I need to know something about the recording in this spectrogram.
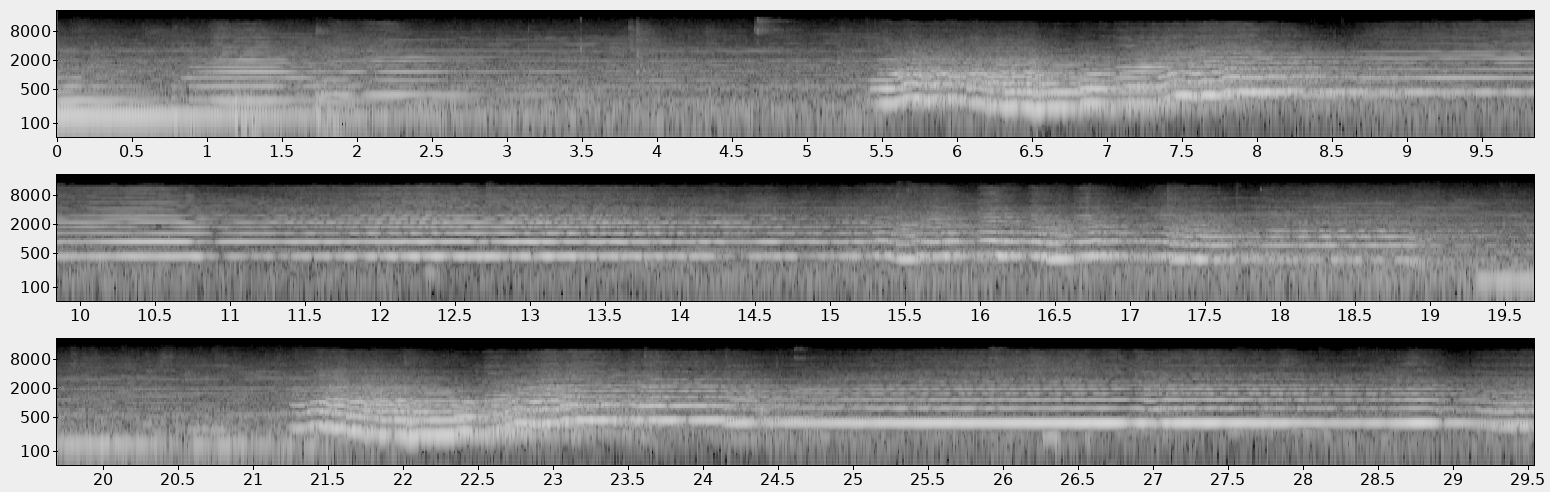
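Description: Carnatic violin playing a slow raga alapana in raga Kapi: long held notes joined by wide sliding ornaments, with sweeping runs up and down about six seconds in and again near twenty-two seconds.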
